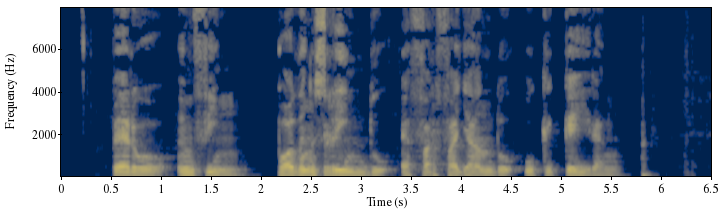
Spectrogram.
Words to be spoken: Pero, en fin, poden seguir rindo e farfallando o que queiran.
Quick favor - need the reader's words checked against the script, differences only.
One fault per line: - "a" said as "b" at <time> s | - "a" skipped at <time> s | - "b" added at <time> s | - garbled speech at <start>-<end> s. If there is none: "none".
- "seguir" skipped at 2.5 s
